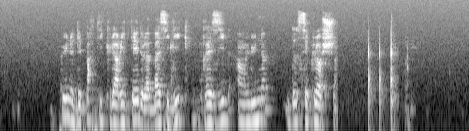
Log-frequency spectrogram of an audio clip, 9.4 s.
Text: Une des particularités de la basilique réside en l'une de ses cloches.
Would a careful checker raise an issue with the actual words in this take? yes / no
no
